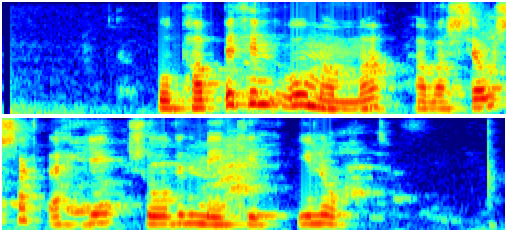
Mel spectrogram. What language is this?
Icelandic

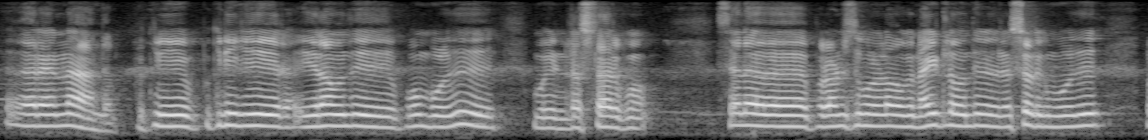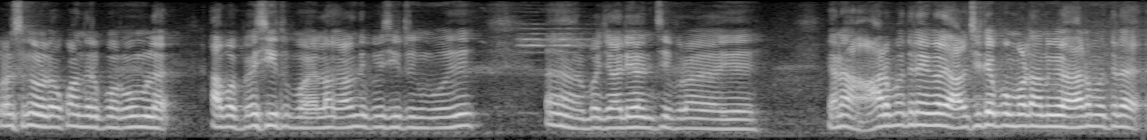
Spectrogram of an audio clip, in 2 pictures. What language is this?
Tamil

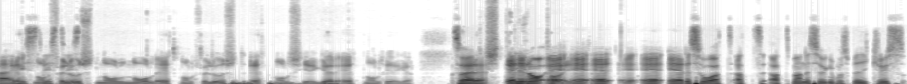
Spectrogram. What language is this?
Swedish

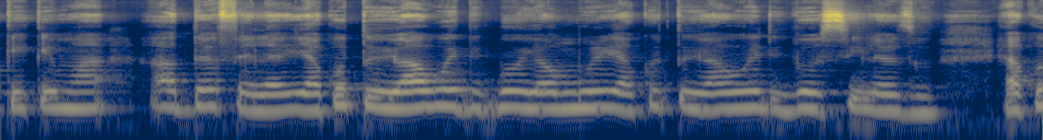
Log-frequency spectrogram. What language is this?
Ikposo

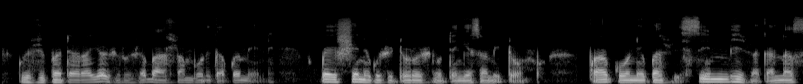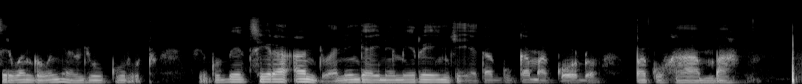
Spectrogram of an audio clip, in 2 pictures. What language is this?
Ndau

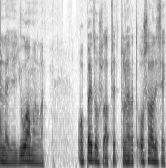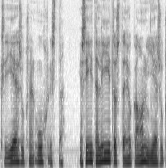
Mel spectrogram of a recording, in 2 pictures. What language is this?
Finnish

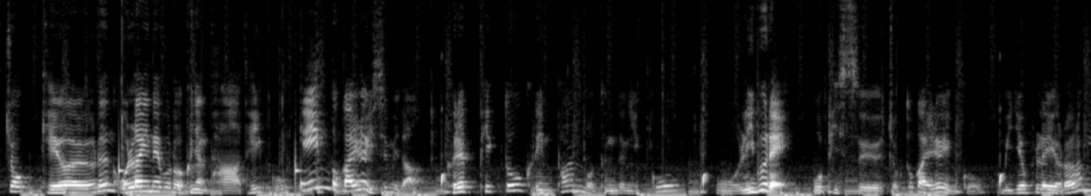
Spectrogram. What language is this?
Korean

